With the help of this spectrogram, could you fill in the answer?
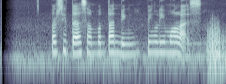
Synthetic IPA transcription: pərsid̪̥asampʊnt̪andɪŋpɪŋlimola̰s

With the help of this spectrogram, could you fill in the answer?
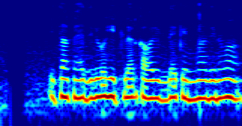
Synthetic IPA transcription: it̪aːpæɦɛd̪iluʋəɦiʈlaɾkaʋəɾekd̪ɛjpenʋaːd̪enəʋa

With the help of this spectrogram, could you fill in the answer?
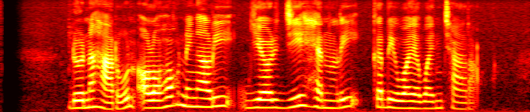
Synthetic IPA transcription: dɔnaɦaɾunʔɔlɔɦɔk̚niŋalid͡ʒɔrd͡ʒiɦɛnlikɨrdiwajawaɲt͡ʃaɾa̰

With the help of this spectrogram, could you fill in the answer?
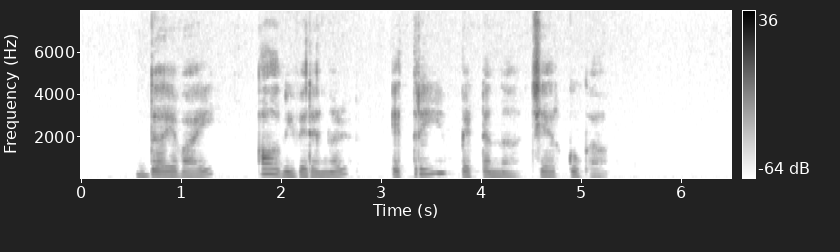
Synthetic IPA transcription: d̪ɐjɐʋaːji | aːʋiʋɐɾɐŋːɐɭ | e̞t̪rɐjumpe̞ʈːe̞nːɨt͡ɕe̞ːrkuɣɐ

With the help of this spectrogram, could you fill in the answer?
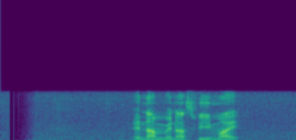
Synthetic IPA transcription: enambenaswimaj

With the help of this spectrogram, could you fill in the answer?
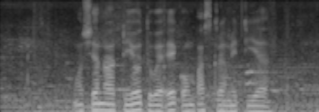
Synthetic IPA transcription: mosjənraɖ̥i̤od̪̥uweʔekɔmpasɡ̥ɾamed̪̥ia

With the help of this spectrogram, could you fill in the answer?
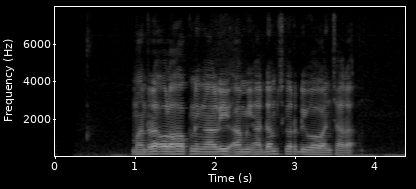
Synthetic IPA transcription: mandɾaɔlɔɦɔk̚niŋaliamiadamskərdiwawaɲt͡ʃaɾa̰

